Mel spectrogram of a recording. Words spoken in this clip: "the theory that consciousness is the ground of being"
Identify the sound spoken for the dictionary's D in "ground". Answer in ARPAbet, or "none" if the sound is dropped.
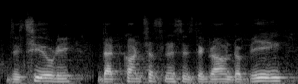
D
